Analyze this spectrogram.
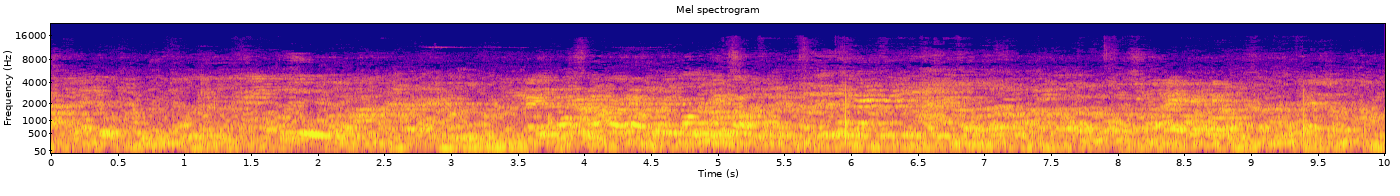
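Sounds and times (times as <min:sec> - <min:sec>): indistinct crowd chatter: 0:00.0 - 0:10.0.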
